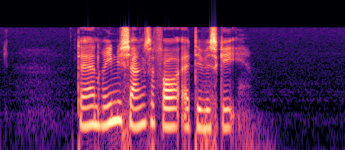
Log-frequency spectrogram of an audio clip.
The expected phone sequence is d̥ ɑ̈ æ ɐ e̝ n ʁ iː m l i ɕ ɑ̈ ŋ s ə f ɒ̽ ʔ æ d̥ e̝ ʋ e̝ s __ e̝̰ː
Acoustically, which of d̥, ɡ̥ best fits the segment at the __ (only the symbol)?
ɡ̥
